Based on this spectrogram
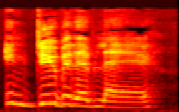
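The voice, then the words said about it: Put-on British accent. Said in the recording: “say it with a British accent”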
